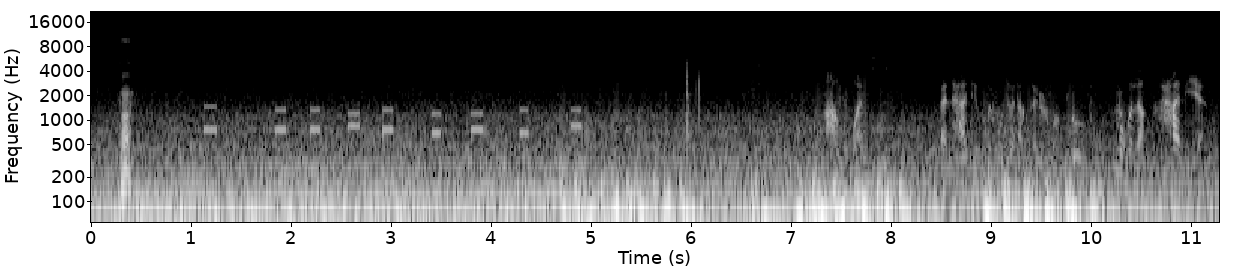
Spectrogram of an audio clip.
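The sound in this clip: A telephone number tapped out on a keypad, a quick series of short, evenly spaced touch-tone beeps, followed by people talking.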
